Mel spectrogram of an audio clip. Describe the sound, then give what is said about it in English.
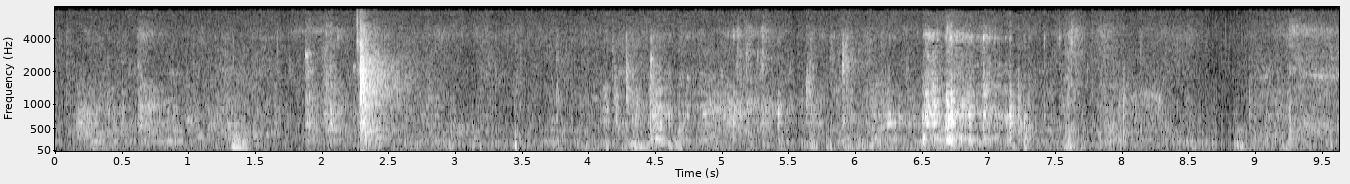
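A door swings shut with a single firm knock about two seconds in, followed by soft shuffling, rustling movement and faint indistinct murmuring. “can you close the door?”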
